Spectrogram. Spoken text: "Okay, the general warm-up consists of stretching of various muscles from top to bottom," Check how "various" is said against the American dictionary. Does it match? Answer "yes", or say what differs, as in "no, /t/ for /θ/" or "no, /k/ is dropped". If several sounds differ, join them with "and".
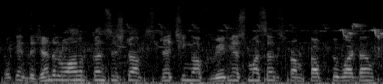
yes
